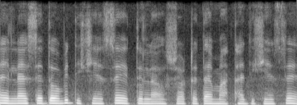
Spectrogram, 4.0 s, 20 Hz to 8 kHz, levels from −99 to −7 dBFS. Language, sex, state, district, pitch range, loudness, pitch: Nagamese, female, Nagaland, Dimapur, 165-185 Hz, -18 LUFS, 175 Hz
